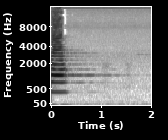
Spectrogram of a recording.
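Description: Speech only: a woman says one word at the start, its tone fading away over about a second, then quiet.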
